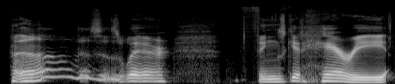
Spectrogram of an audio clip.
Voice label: saying this is where things get hairy sing songy

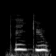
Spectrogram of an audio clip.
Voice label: cute thank you

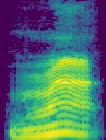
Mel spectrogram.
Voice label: attempting to throw voice say matt

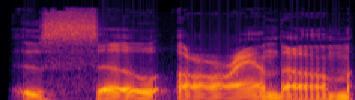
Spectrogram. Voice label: saying is so random valley girl accent

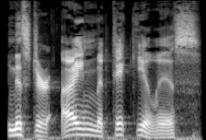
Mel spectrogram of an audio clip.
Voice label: funny; mr immeticulous

